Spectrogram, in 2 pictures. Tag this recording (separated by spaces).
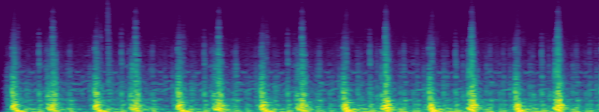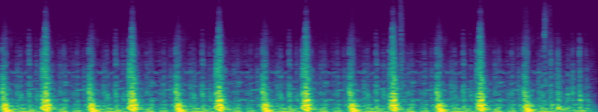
rain wipers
